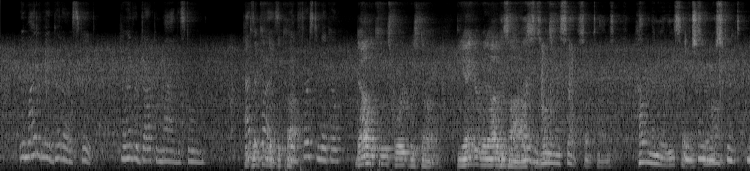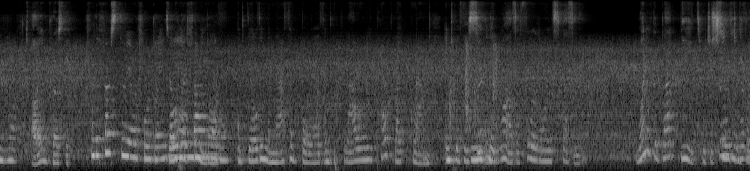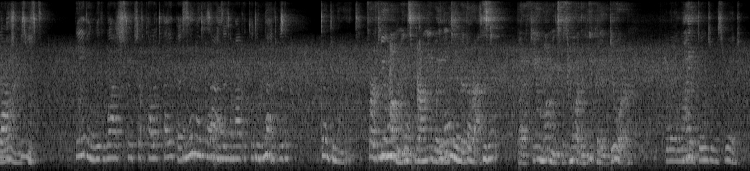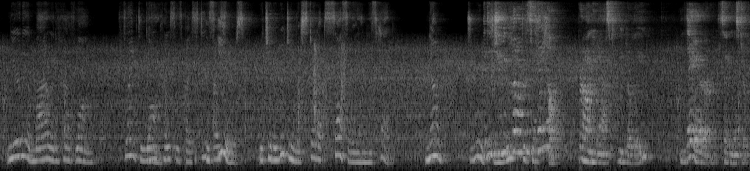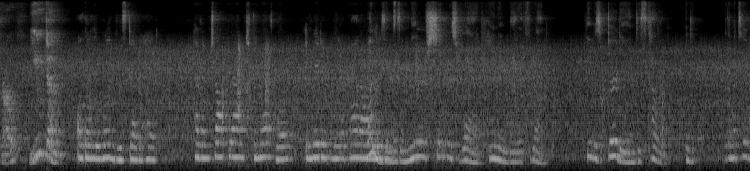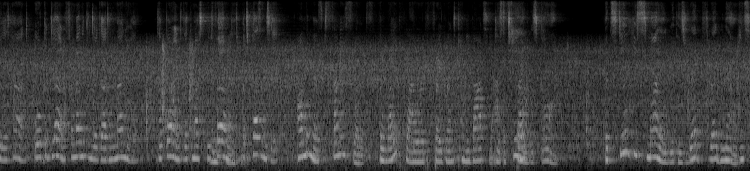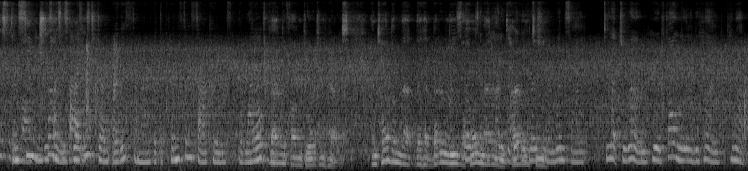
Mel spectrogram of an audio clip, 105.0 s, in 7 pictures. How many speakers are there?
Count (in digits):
9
